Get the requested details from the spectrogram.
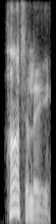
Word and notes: heartily: British English

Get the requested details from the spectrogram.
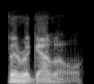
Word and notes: pyrogallol: British English

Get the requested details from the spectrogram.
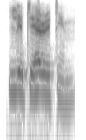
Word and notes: literatim: Indian

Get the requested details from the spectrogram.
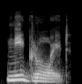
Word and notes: Negroid: Indian

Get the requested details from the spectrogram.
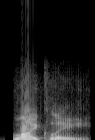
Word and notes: likely: American English

